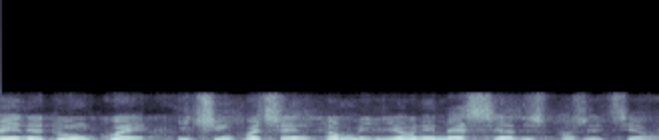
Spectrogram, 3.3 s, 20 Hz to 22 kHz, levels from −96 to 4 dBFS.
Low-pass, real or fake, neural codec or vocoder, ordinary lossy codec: 7.2 kHz; fake; codec, 16 kHz, 2 kbps, FunCodec, trained on Chinese and English, 25 frames a second; none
